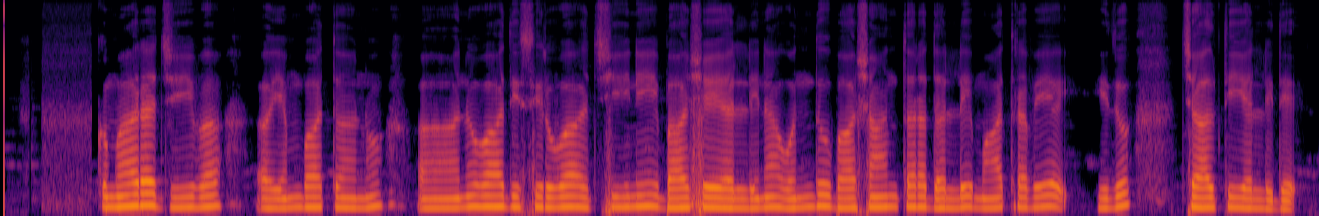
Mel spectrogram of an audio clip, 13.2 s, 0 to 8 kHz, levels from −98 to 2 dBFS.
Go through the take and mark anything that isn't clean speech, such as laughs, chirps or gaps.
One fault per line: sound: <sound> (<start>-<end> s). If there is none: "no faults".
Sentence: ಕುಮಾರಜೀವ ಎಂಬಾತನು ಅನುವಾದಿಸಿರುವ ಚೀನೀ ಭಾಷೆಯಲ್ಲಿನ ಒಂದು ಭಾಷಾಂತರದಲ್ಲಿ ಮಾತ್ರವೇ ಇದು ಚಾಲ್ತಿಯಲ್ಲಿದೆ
no faults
